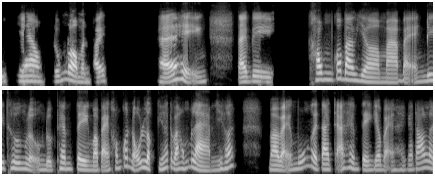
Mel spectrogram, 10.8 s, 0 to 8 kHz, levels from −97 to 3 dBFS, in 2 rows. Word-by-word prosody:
được 175 - -8 0.2
giao 185 -2 +4
đúng 185 +6 -6
rồi, 230 - +9
mình 160 -1 -4
phải 170 +3 +1 0.7
thể 390 -10 +8
hiện, 185 -9 0 0.4
tại 165 +1 +5
vì 170 -3 -3 0.4
không 240 0 +2
có 280 0 +1
bao 235 -3 +5
giờ 170 -6 0
mà 150 -1 0
bạn 175 +4 -4
đi 210 +2 -1
thương 210 -3 -4
lượng 170 - -4
được 155 -1 -6
thêm 200 -2 -2
tiền 170 -4 +2
mà 150 - +2
bạn - - -1
không 225 - -8
có 295 - -4
nỗ - - -1
lực 210 -5 +1
gì 190 - -6
hết, 245 - -6
bạn 185 - +1
hổng 215 +5 -8
làm 150 - +2
gì 165 - -8
hết 250 +9 -3 0.4
mà 170 -1 +2
bạn 170 +3 +1
muốn 235 +8 -6
người 210 -7 0
ta 185 -1 +2
trả 185 - -2
thêm 215 -5 -6
tiền 165 -3 -3
cho 170 - -2
bạn, 155 - -6
thì 160 - -12
cái 170 - -9
đó 200 +3 -1
là 225 -2 -3
190 Hz, 275 wpm, -23 LUFS, 170-225 Hz, 0.7 s, rồi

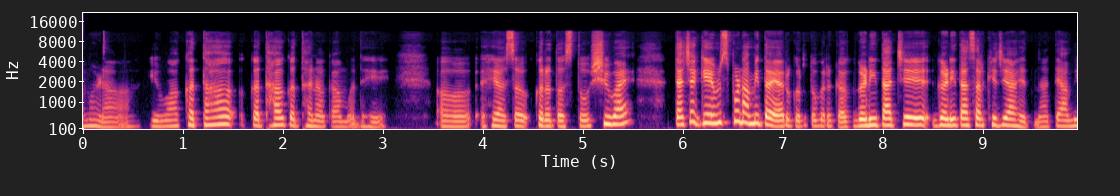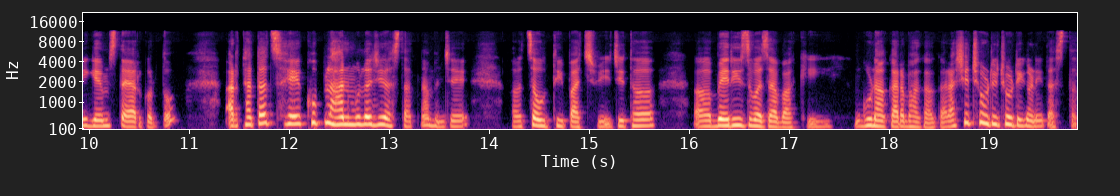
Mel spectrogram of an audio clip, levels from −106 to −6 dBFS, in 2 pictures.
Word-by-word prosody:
म्हणा 180 -5 -7 0.3
किंवा 190 +1 -6
कथा 230 +3 +1 0.2
कथाकथनकामध्ये 190 -6 -4 0.6
अ, - - -5 0.5
हे 205 - 0
असं 190 0 -1
करत 195 -3 0
असतो. 185 +1 -4
शिवाय 260 +3 +4 0.5
त्याच्या 250 +8 +4
गेम्स 300 +1 +5
पण 350 -2 +5
आम्ही 285 -1 +5
तयार 200 -3 +5
करतो, 190 +1 -7
बरं 190 -1 -6
का 165 - -1
गणिताचे 225 +3 +5 0.3
गणितासारखे 225 +1 +3
जे 230 +1 +2
आहेत 190 -5 -1
ना 170 - -9
ते - - -3
आम्ही 195 +2 -3
गेम्स 200 +1 -2
तयार 170 -2 0
करतो. 160 - -8 0.5
अर्थातच 245 +7 +1
हे 265 0 +4
खूप 310 -1 -1
लहान 250 -2 +6
मुलं 250 +1 +5
जी 245 0 +3
असतात 200 -5 -3
ना, - - -5
म्हणजे 180 -2 -7 0.5
अ, 175 - -7
4थी-5वी 180 -5 -2
जिथं 200 +2 -2 0.4
अ, 185 +1 -3
बेरीज 215 0 +5
वजाबाकी, 160 - -3 0.5
गुणाकार 185 -4 0
भागाकार 160 -1 -8
अशी 210 +11 -2
छोटी-छोटी 255 -7 +1
गणित 185 -1 -5
असतात. - - -11
205 Hz, 150 wpm, -19 LUFS, 180-235 Hz, 0.6 s, लहान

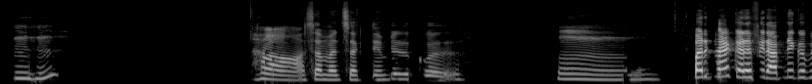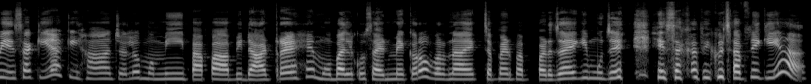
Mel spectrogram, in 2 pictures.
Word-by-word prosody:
हुँ, 280 -1 -8
हुँ। 290 +7 -10 2.0
हाँ, 220 -6 -4
समझ 220 -1 -4
सकते 220 0 -6
हैं, 215 +1 -11
बिल्कुल। 235 -2 -12 1.0
हम्म, 230 -2 -11 0.3
पर 335 +1 +8
क्या 360 +1 +8
करें 330 -1 +9
फिर? 340 -3 0
आपने 275 +4 +5
कभी 320 0 0
ऐसा 320 +2 0
किया 320 +5 +1
कि 325 -4 -4
हाँ, 265 -1 -5
चलो 260 +4 -7
मम्मी-पापा 250 -3 -2
अभी 240 +2 -6
डाँट 225 0 0
रहे 275 +2 +7
हैं 360 - -2
मोबाइल 245 -4 -1
को 255 - -8
साइड 235 -2 -1
में 240 - 0
करो 325 +10 -2
वरना 240 -1 -1
एक 240 0 -2
चपेट 245 +1 -3
प 235 - -3
पड़ 225 -1 -1
जाएगी 270 +5 +2
मुझे, 290 +2 0 0.4
ऐसा 315 +1 +2
कभी 320 -2 -2
कुछ 345 - +1
आपने 295 +4 +2
किया? 300 -1 +2
250 Hz, 150 wpm, -23 LUFS, 230-295 Hz, 2.0 s, करें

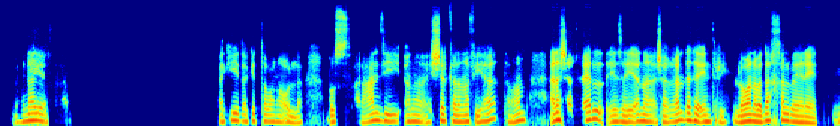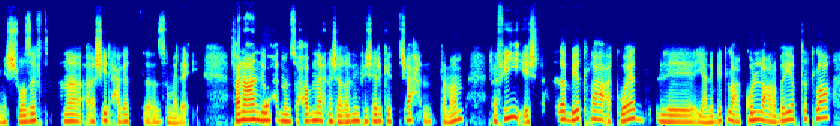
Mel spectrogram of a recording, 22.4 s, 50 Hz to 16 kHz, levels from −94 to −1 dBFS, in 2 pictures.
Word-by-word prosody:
من 140 +5 -4
عينيا، 165 -1 +2
يا 145 - -6 0.2
سلام. - - -22 2.0
أكيد، 160 +2 -3
أكيد 150 +1 -4
طبعًا 145 -1 -4
هاقول 130 -3 -4
لك، 130 - -9 0.3
بُص 140 +1 -4
أنا 130 - -7
عندي 160 -2 -1
أنا 145 -2 -2
الشركة 155 +3 0
اللي 140 -1 0
أنا 145 - +1
فيها، 150 +8 -2
تمام؟ 150 +6 -3 0.4
أنا 180 +3 +6
شغال 175 +4 0
زي 140 0 -1
أنا 145 -2 0
شغال 140 +4 -1
data 170 -1 +1 0.2
entry - - -9 0.2
اللي 135 0 0
هو 155 - +5
أنا 150 -2 +3
بادخل 165 +2 +1
بيانات، 130 -5 0 0.2
مش 140 +1 0
وظيفتي 155 +4 +1 0.2
إن 155 - -1
أنا 155 0 +1
أشيل 155 +2 +2
حاجات 150 +2 -2 0.2
زملائي، 125 -3 -6 0.4
فأنا 175 +4 +8
عندي 185 -2 +7
واحد 175 0 +1
من 155 -2 +3
صُحابنا 155 +3 +2
إحنا 160 -1 0
شغالين 145 +2 +2
في 155 - -2
شركة 155 +1 0
شحن، 165 -3 -1
تمام؟ 170 +10 0 0.4
ففي 215 - +2
الشحن 140 - +1 0.2
ده 195 - +7
بيطلع 190 -1 +2
أكواد 175 +5 +2 0.2
ل 150 -2 0 0.4
يعني 130 0 -1
بيطلع 155 +2 0
كل 180 +1 +3
عربية 160 +4 +2
بتطلع 215 +5 0
155 Hz, 160 wpm, -22 LUFS, 140-170 Hz, 2.0 s, فأنا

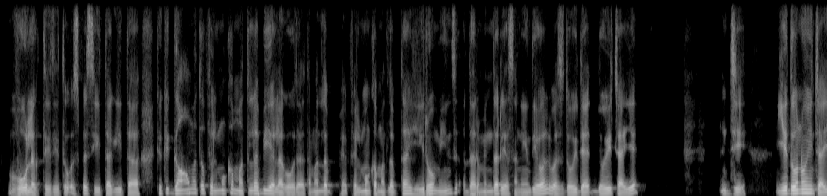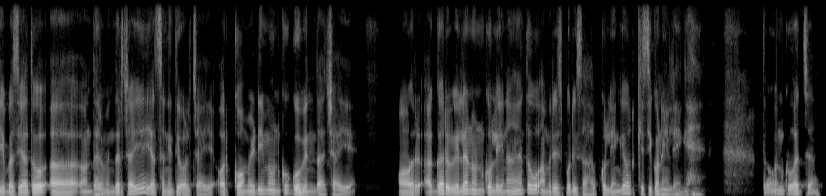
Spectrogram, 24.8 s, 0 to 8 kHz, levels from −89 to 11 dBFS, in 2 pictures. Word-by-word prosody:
वो 110 +5 +4
लगती 100 0 -1
थी 100 - -4
तो - - -1
उस 115 - -5
पे 130 - +3
सीता-गीता 105 -2 -1 0.3
क्योंकि 140 +3 -5
गाँव 135 +2 +2
में 155 - -4
तो 150 - 0
फिल्मों 130 -1 -2
का 155 - -3
मतलब 130 +2 0
ही 130 - +3
अलग 105 -2 +3
हो 100 0 0
जाता 95 -1 -3
मतलब 115 +2 -2
है 115 - -4
फिल्मों 110 +2 -1
का - - +3
मतलब 105 +1 -3
था - - +5 0.2
हीरो 110 +5 +3
मीन्स 140 +9 -4 0.2
धर्मेन्द्र 105 +4 0
या 110 - +2
सनी 100 0 -6
देओल 130 +6 +5
बस 105 0 -5
2 105 0 +2
ही 105 - +2
द 105 - +3 0.2
2 110 - +3
ही 115 +1 +4
चाहिए। 105 -1 +3 1.3
जी। 110 -2 -2 0.5
ये 130 +3 +7
दोनों 140 +3 +8
ही 150 - +5
चाहिए 105 -6 +3
बस 105 0 -1
या 110 0 +4
तो 115 -1 +7
अ, 110 - 0
अ, 105 0 +1
धर्मेन्द्र 105 +3 -2
चाहिए 130 +9 +1
या - - +1
सनी 105 -3 -4
देओल 95 -2 0
चाहिए 90 +1 -5
और 105 +1 -3
कॉमेडी 115 +3 +1
में 135 +1 -3
उनको 130 +4 -3
गोविन्दा 100 -3 +2
चाहिए। 95 +1 -5 0.7
और 105 0 +2
अगर 125 +5 +3
विलन 125 +6 +2
उनको 130 0 0
लेना 115 -1 -2
है 145 - -2
तो 155 +1 0
वो 150 - +3
अमरीश 115 +2 -3
पुरी 115 -2 -1
साहब 100 -2 -8
को 110 - -1
लेंगे 105 +8 -3
और 145 -1 -3
किसी 115 -4 -2
को 110 - -1
नहीं 100 -2 -5
लेंगे 90 -2 -11 1.1
तो - - -5
उनको 130 0 -3
अच्छा 115 +2 -3
110 Hz, 195 wpm, -23 LUFS, 105-125 Hz, 1.3 s, दोनों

